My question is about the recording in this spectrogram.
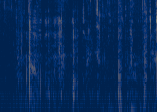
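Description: Crunchy chewing and biting of chunky peanut butter made from century-old Enshu peanuts from Hamamatsu, Shizuoka, with whole peanut bits left in. A few crisp, irregular bites and chews stand out against a soft background.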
